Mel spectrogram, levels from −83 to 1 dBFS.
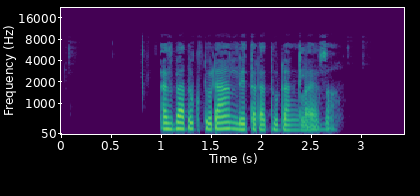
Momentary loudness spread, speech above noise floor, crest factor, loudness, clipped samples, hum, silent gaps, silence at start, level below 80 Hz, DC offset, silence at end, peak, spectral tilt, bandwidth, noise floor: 8 LU; 55 dB; 20 dB; -21 LUFS; under 0.1%; none; none; 1 s; -66 dBFS; under 0.1%; 0.7 s; -2 dBFS; -6 dB/octave; 9.4 kHz; -75 dBFS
